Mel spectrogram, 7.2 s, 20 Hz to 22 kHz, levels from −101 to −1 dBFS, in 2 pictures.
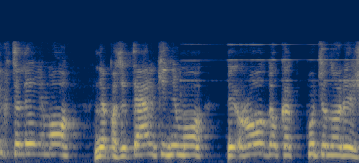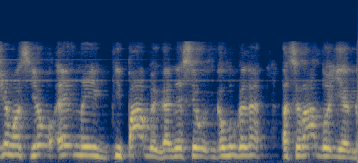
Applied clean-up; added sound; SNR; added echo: neural mask model DeepFilterNet 3.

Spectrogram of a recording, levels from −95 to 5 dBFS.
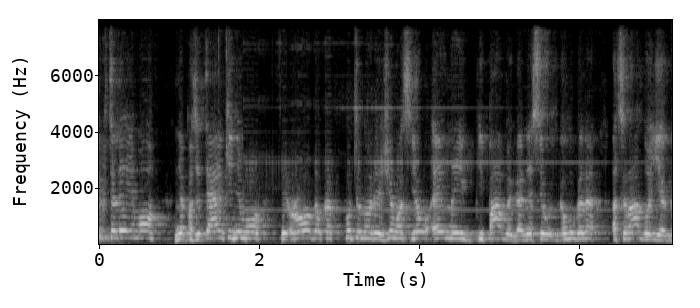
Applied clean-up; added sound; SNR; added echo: neural separator model SepFormer DNS4.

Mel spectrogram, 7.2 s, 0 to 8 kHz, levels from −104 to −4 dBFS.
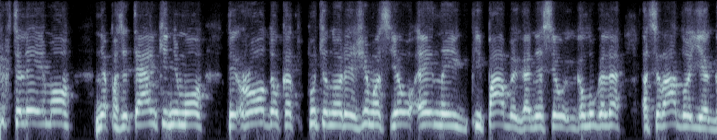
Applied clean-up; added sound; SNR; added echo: none; none; none; none.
